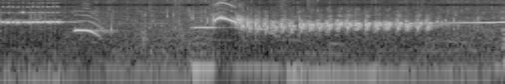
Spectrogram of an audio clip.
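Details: Common iora, several birds answering one another, recorded as a lure to prompt captive birds to sing: clear whistled tones, sharp downslurred notes, then a long rapid trill with insect buzzing in the background.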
